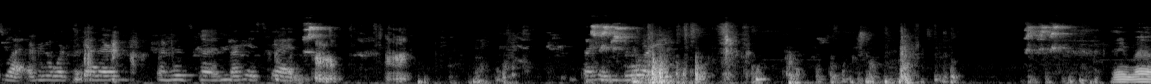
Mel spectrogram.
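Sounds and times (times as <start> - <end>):
speech: 0.0 - 7.8, 11.1 - 11.5
birds chirping indoors: 0.0 - 9.6, 10.2 - 11.5.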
